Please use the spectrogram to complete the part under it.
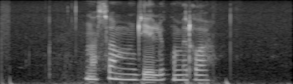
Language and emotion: Russian, sad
